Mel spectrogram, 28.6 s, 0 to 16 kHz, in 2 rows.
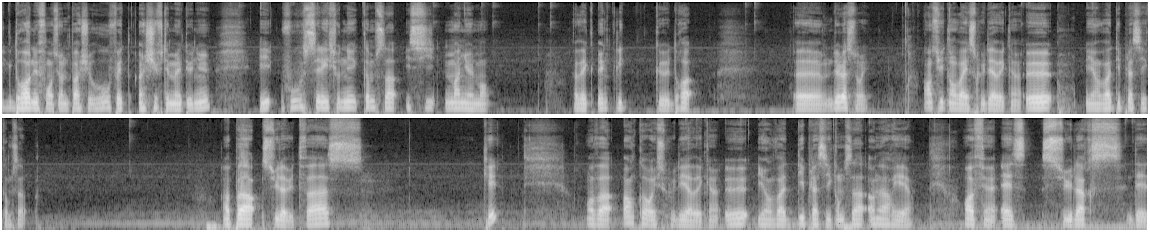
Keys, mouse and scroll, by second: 2.9-8.5 shift+right drag, 8.5 ctrl+z, 9.3 shift+right click, 9.6 scroll down 5, 9.9 middle click, 10.5 scroll down 5, 10.8-11.2 scroll up 4, 11.2 middle click, 12.1 e, 13.6-16.7 drag, 17.2 KP_1, 18.0-19.2 scroll down 6, 19.2-20.2 scroll up 8, 20.2-20.5 ctrl+scroll down 3, 20.5-22.2 middle drag, 22.2 e, 23.5-25.0 drag, 25.0 KP_1, 26.3 s.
